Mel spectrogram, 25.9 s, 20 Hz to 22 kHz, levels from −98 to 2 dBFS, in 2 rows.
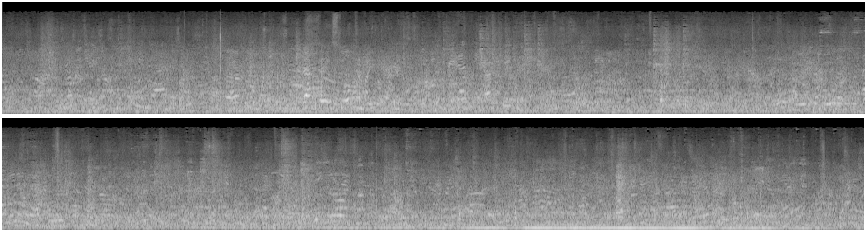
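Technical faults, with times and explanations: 2.64 s, CD skip. A tiny click marks the moment, and the sound breaks off for only a few milliseconds before carrying on from a different spot. A knock or a flaw on the disc threw the laser off its track and onto another turn of the spiral. The player muted briefly while it relocked, then resumed reading from the new turn. That is why the sound does not continue smoothly but jumps abruptly.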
